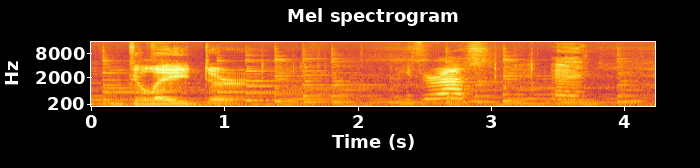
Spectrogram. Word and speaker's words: Glaedr: Mine, Glader. Glader.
